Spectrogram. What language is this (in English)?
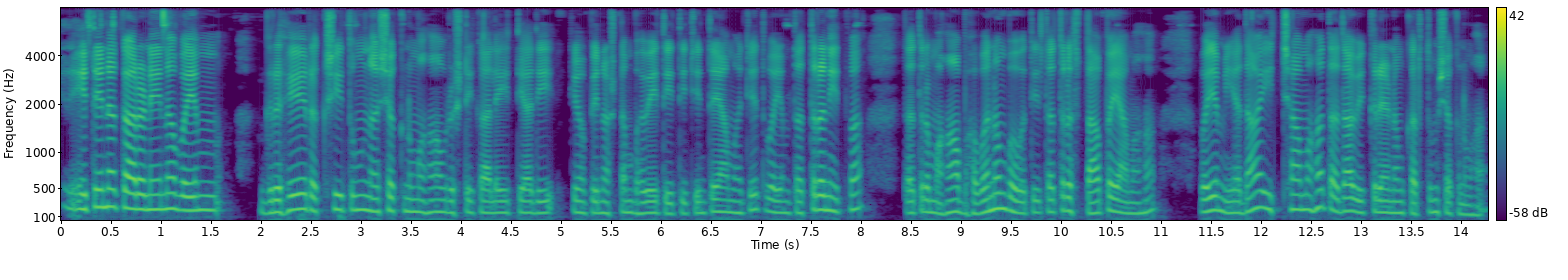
Sanskrit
